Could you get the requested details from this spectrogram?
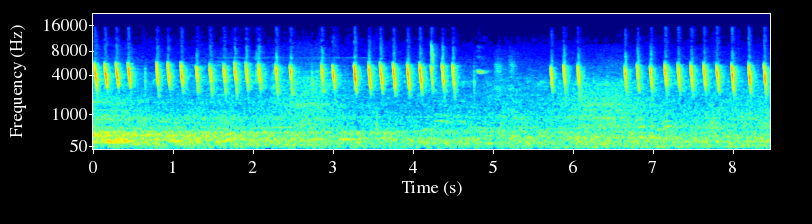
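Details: Bar-winged prinia song in bursts: quick high chip notes in uneven groups with a pause around five seconds, then resuming; steady low background noise.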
